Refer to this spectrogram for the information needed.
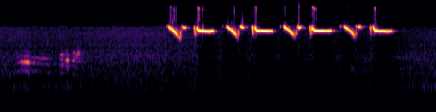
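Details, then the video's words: Training master of cinereous tit song: faint low chattering sounds at first, then a clear phrase of about seven repeated high whistled notes, each a quick drop into a steady tone. "Master Burung Gelatik Batu Full Ngisi"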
